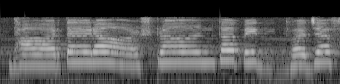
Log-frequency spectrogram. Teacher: ರಾಷ್ಟ್ರಾನ್ ಧಾರ್ತ ರಾಷ್ಟ್ರಾನ್ ಆದ ನಂತರ ಅಲ್ಲಿ ಅರ್ಧನ ಕಾರ ಇದೆ ಮುಂದೆ ಕಪಿದ್ಧ್ವಜಹ ಪಿ ರಸ್ವ ಬಂದು ಆಘಾತ ಬರಬೇಕು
